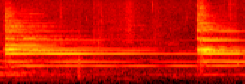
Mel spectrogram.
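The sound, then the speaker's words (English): A deep bell tolls twice in a scene from Shakespeare's Macbeth, each strike ringing out with long, shimmering overtones that linger and fade between the slow, measured strokes. “The bell invites me. Hear it not, Duncan, for it is a knell that summons thee to heaven or to hell.”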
